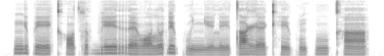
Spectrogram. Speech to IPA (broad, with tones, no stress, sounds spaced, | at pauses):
ŋ ɪ˦ p eː˨˦ kʰ ɔ˨ t͡s ʊ˦ ɡ͡b eː˦ r ɛ˨ β ɔ˨ l ʊ˦ ɗ e˦ kʷ i˨ ɲ eː˨ l eː˨ t a˦ ɣ ɛ˨˦ kʰ eː˨ kʷ ĩ˨ k͡p uː˦ kʰ ã˦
